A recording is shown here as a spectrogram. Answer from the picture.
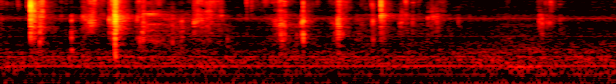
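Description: Silicone mold being flexed and peeled off a cured resin square: a few short, sharp crackles and clicks, spaced irregularly, the clearest about a second in.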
